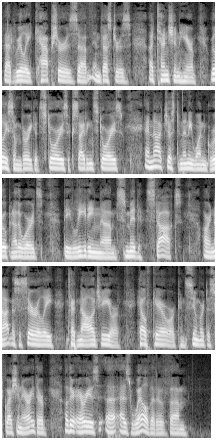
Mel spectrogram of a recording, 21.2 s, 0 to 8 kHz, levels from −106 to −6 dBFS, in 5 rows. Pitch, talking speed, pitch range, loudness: 125 Hz, 135 wpm, 115-135 Hz, -14 LUFS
